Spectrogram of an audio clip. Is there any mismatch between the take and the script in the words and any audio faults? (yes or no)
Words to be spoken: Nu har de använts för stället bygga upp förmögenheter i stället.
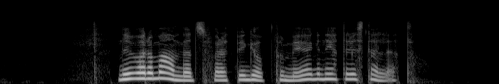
yes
